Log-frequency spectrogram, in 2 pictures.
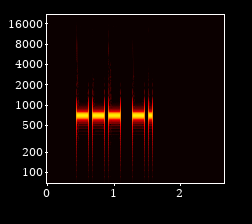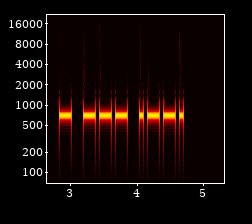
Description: Morse code, heard as a keyed tone, about 20 wpm, 700 Hz. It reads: ON TOP
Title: 3x Word-Spacing - Sets of 4 Words - 20wpm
